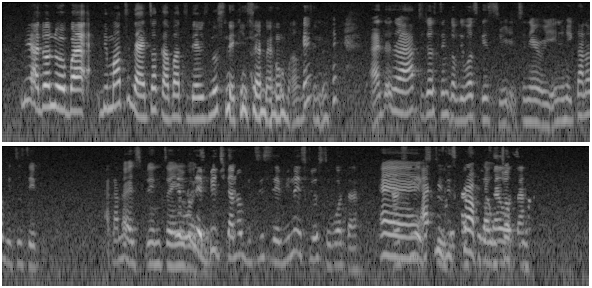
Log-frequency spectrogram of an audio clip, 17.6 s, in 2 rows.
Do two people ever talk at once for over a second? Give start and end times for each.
14.7-16.7

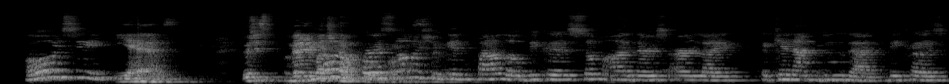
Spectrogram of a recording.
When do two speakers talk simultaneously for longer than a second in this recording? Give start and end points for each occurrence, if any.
3.0-4.5

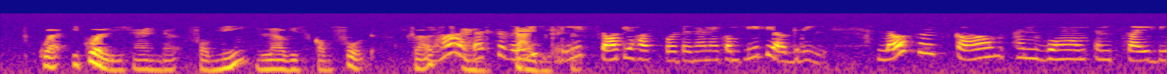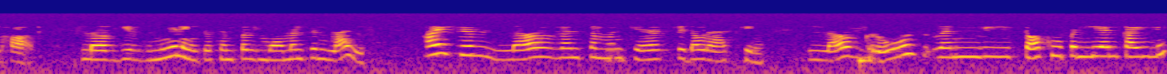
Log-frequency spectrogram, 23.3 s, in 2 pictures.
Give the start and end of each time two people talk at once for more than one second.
4.3-5.8

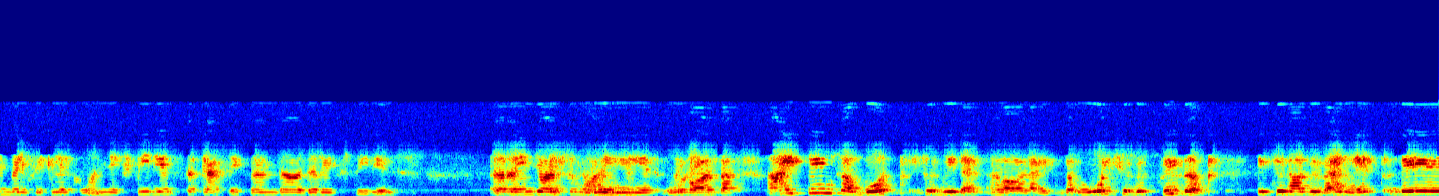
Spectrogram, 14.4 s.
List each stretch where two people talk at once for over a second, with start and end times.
5.4-7.1

